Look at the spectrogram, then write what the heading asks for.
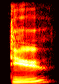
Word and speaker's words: tu: now the next one tu I mean we're gonna push it forward doo doo and we've got in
